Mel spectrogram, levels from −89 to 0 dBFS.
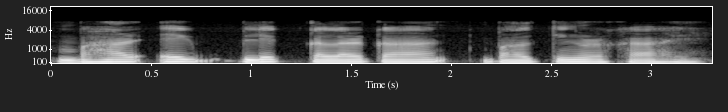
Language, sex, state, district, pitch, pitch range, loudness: Hindi, male, Arunachal Pradesh, Longding, 130 Hz, 125-145 Hz, -13 LUFS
